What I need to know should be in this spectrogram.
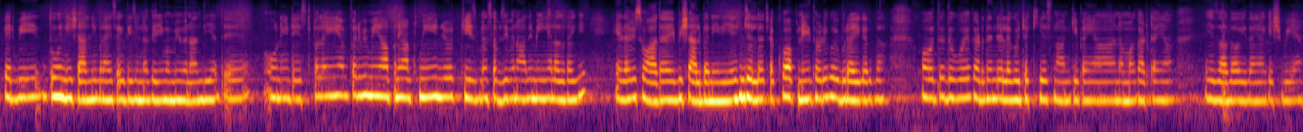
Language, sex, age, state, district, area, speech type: Dogri, female, 18-30, Jammu and Kashmir, Jammu, rural, spontaneous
